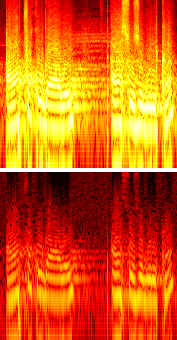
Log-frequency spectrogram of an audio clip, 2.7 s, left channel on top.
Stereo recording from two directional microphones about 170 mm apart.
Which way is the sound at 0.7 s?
20° left (ahead or behind).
